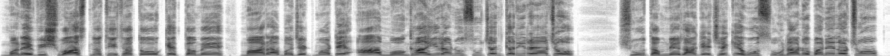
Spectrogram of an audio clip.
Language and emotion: Gujarati, angry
